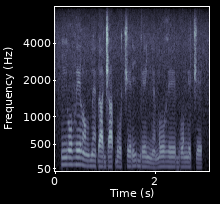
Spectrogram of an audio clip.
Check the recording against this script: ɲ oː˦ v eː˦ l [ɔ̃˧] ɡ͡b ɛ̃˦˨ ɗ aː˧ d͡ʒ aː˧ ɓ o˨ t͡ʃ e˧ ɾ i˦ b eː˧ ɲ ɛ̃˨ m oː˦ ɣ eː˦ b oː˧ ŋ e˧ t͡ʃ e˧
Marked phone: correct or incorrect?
correct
